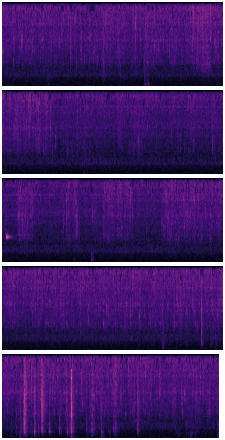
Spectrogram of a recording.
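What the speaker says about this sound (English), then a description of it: "Let me wash my hands, guys." A tap runs continuously into a kitchen sink while hands are washed beneath the stream, a soft steady gush with a few brief splashes and clinks near the end.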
